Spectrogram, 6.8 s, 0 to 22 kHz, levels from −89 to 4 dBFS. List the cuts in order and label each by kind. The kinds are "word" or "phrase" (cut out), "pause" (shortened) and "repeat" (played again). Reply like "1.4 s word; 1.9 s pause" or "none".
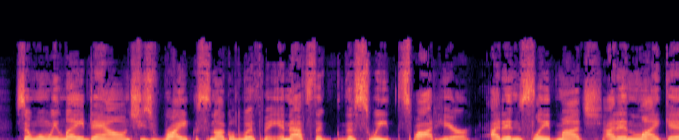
4.8 s pause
